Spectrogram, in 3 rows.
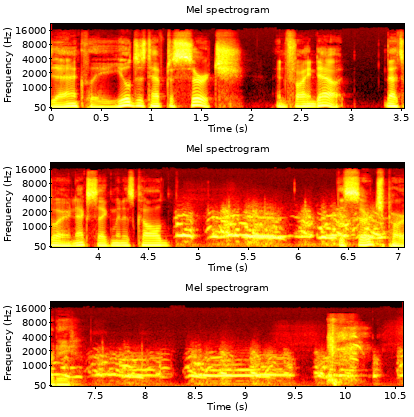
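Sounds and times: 
speech: 0.0 - 4.8, 6.4 - 7.4
several dogs howling: 4.8 - 10.5
laughter: 6.2 - 10.5.

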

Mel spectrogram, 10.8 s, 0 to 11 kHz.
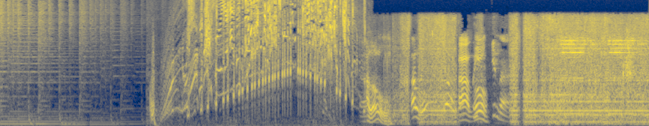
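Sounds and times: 
loud steady broadband roar: 6.0 - 10.8
speech: 6.1 - 10.0
car alarm sounding in the street: 9.2 - 10.8.

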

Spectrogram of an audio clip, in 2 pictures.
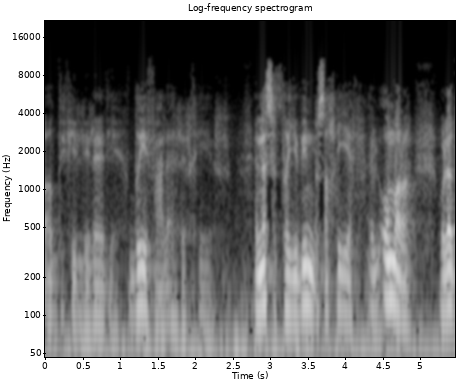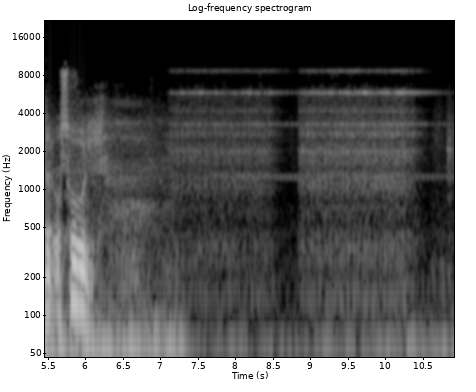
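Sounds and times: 
speech: 0.1 - 6.4
doorbell ringing in a continuous metallic buzz: 7.2 - 10.9.

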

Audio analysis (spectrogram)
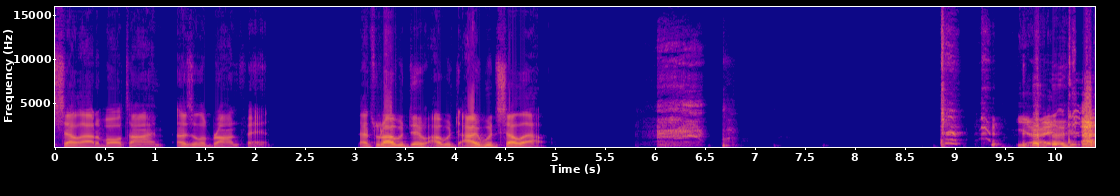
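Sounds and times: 
speech: 0.0 - 2.2, 3.0 - 5.0, 9.4 - 10.3
person coughing: 6.0 - 7.0, 8.9 - 9.6
laughter: 9.6 - 10.3.

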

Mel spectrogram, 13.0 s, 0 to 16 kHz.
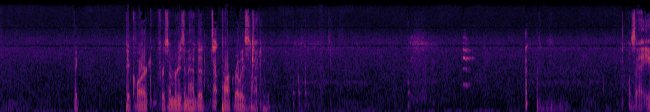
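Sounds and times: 
speech: 1.5 - 1.7, 2.6 - 5.5, 12.7 - 12.9
soft clicks and knocks: 5.1 - 6.6
cat meowing: 9.2 - 9.6.

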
